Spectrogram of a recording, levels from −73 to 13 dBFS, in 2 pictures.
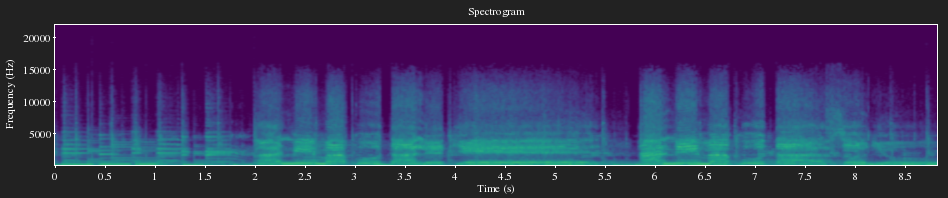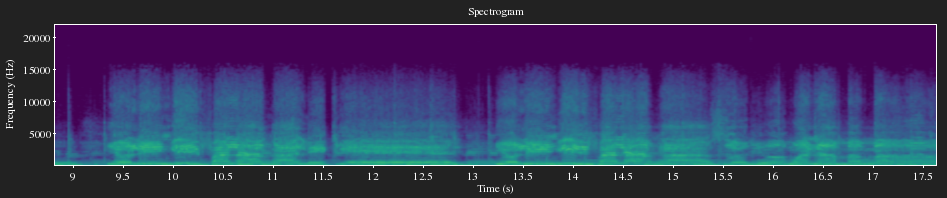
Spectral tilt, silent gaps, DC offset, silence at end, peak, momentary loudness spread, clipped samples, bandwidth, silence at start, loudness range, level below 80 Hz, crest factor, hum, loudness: -4 dB/octave; none; under 0.1%; 0 s; -4 dBFS; 8 LU; under 0.1%; 16.5 kHz; 0 s; 3 LU; -34 dBFS; 14 dB; none; -17 LUFS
